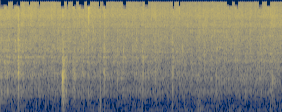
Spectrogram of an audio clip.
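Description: A whole net-caught fish frying in hot oil, a steady close sizzle with a few sharp pops and crackles scattered through it, no voices.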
